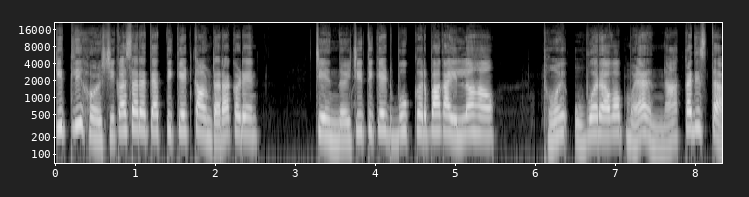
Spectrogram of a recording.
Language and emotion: Goan Konkani, disgusted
